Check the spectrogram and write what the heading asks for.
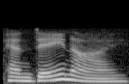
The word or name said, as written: pandani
